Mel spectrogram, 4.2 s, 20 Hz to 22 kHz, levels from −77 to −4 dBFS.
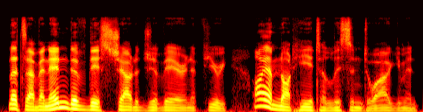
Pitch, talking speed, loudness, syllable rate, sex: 110 Hz, 270 wpm, -19 LUFS, 6.8 syllables/s, male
